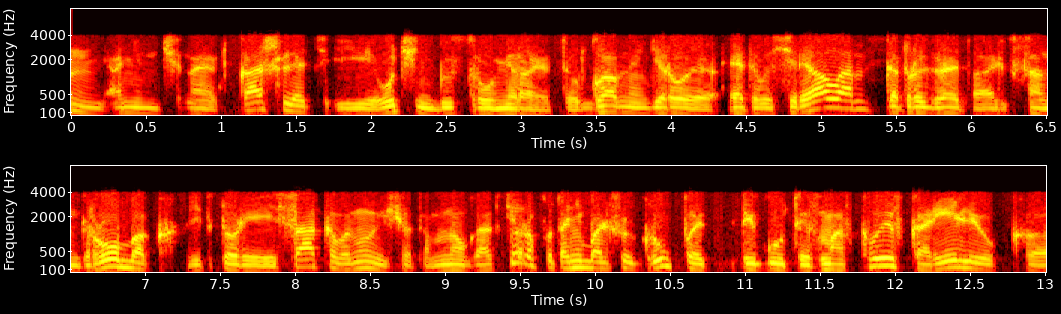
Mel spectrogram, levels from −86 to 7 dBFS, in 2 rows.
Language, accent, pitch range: Russian, native, 100-145 Hz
